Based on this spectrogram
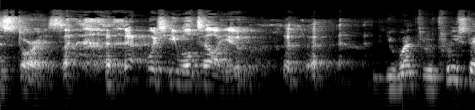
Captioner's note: laughs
